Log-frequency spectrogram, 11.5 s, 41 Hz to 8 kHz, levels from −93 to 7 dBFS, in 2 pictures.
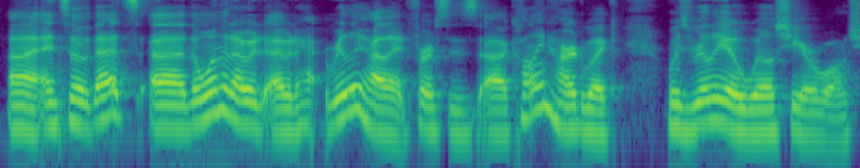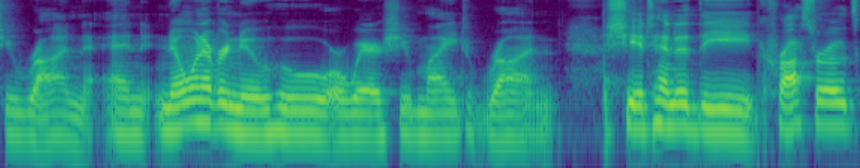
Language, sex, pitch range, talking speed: English, male, 120-145 Hz, 230 wpm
